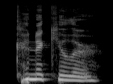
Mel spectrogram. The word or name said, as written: canicular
